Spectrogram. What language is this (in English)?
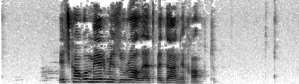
Svan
